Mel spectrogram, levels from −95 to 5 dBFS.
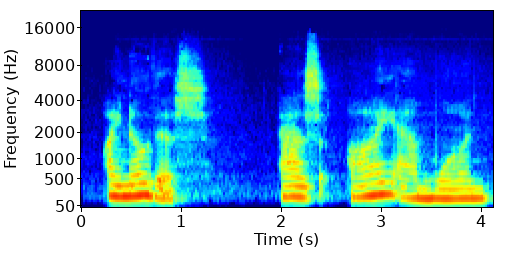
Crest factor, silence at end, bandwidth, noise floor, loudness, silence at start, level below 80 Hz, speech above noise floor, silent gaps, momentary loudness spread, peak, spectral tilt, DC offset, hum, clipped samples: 14 dB; 0.05 s; 10.5 kHz; -66 dBFS; -19 LUFS; 0.25 s; -82 dBFS; 48 dB; none; 15 LU; -6 dBFS; -7 dB/octave; under 0.1%; none; under 0.1%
